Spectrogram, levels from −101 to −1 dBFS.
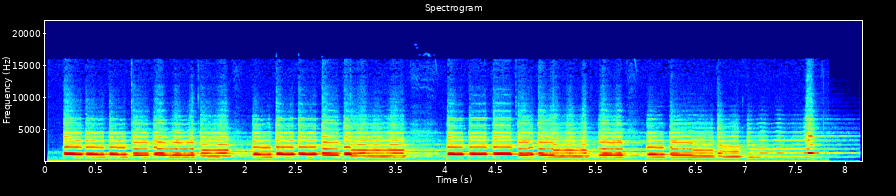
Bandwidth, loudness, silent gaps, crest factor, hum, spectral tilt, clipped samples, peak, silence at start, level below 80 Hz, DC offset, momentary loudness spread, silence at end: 8.4 kHz; -14 LUFS; none; 14 dB; none; -1 dB/octave; under 0.1%; 0 dBFS; 0.15 s; -42 dBFS; under 0.1%; 11 LU; 0.3 s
